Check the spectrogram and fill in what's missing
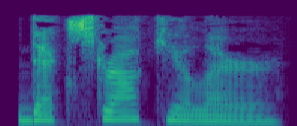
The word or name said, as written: dextrocularity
